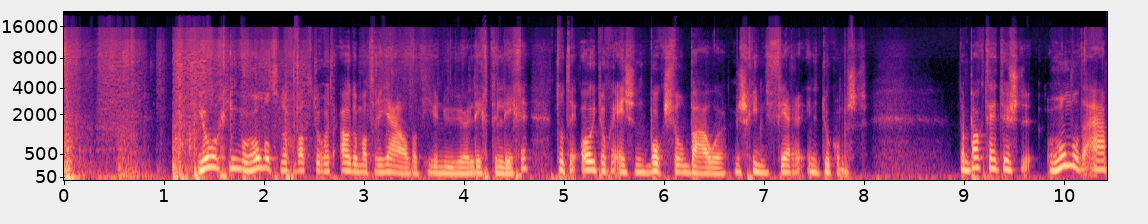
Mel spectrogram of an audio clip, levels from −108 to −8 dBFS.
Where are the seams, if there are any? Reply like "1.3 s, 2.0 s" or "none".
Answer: none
